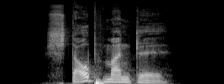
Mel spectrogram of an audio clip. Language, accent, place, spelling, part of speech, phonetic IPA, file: German, Germany, Berlin, Staubmantel, noun, [ˈʃtaʊ̯pˌmantl̩], De-Staubmantel.ogg
- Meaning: duster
